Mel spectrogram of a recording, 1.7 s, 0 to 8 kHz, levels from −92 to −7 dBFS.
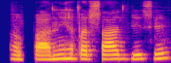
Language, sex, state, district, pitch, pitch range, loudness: Chhattisgarhi, female, Chhattisgarh, Raigarh, 205 Hz, 200-215 Hz, -18 LUFS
